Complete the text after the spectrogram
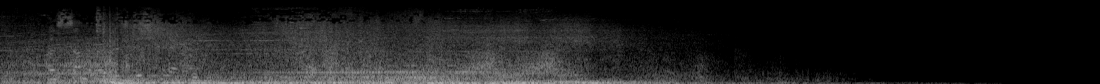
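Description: A triumphant victory fanfare plays and fades out.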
